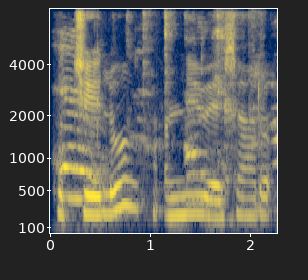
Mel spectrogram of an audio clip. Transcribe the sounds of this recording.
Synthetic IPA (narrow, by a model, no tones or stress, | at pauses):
kut͡ʃːiːluɐnːiʋɛːʃaːɾu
